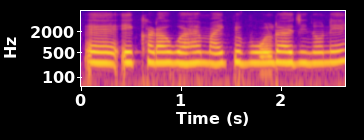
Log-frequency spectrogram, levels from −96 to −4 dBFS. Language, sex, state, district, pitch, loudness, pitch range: Hindi, female, Bihar, Vaishali, 260 Hz, -14 LUFS, 255-265 Hz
